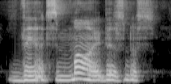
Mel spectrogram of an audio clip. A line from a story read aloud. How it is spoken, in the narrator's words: returned Bilbil in a surly tone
